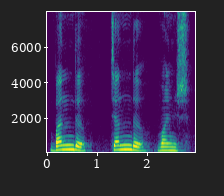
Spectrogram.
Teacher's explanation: अनुस्वारी के उच्चारण में नाक से सांस बहुत कम निकलती है और मुंह से सांस अधिक निकलता है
